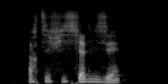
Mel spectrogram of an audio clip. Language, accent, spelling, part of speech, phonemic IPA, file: French, France, artificialiser, verb, /aʁ.ti.fi.sja.li.ze/, LL-Q150 (fra)-artificialiser.wav
- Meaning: to artificialize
